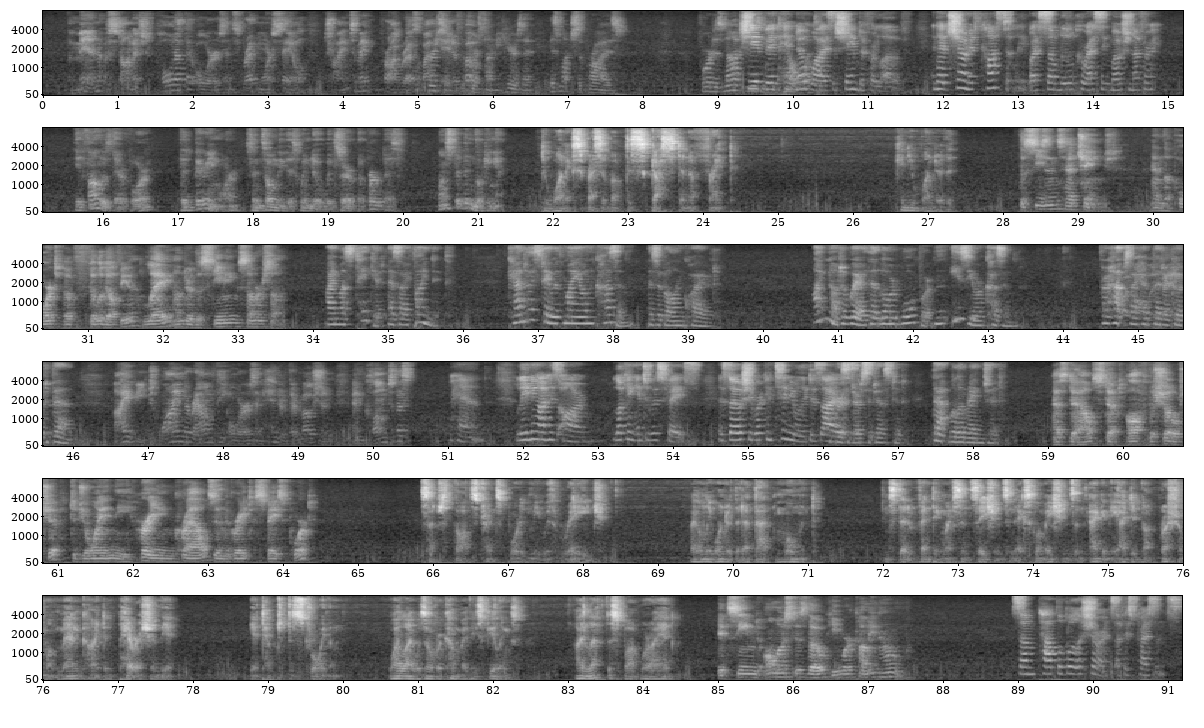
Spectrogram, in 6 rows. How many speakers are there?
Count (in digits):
7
